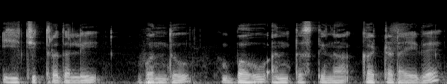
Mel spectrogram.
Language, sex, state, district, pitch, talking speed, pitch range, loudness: Kannada, male, Karnataka, Bangalore, 95 Hz, 95 wpm, 90-100 Hz, -18 LUFS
